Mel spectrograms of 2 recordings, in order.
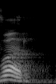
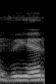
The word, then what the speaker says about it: were: कुछ लोग इसे वेयर भी बोलते हैं, जो कि गलत होगा। इसकी सही प्रोनाउंस होगी वर, जो कि ब्रिटिश इंग्लिश में वा बोलते हैं और अमेरिकन इंग्लिश में वर। ब्रिटिश इंग्लिश में बा को थोड़ा जोर दे के बोलते हैं वा।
